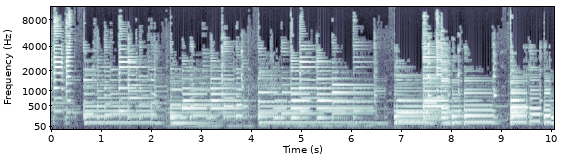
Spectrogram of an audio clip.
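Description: Solo acoustic guitar playing a slow composed piece: chords and single notes are plucked or strummed and left to ring over sustained bass notes, with a fresh chord struck every one to three seconds.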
